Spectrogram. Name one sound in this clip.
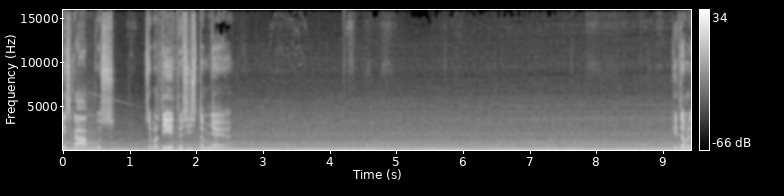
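A truck engine drones low and steady as the truck cruises along a road.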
